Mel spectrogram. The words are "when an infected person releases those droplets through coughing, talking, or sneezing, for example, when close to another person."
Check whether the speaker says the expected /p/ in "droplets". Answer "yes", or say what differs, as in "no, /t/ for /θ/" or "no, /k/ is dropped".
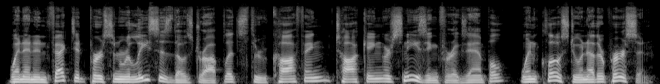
yes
